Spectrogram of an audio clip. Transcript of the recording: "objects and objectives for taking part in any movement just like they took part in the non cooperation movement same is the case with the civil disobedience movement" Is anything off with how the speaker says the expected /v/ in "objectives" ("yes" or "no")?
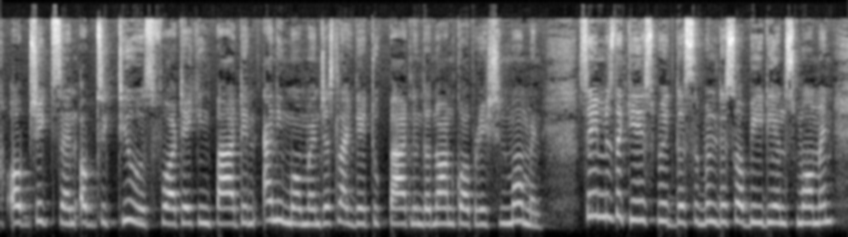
yes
